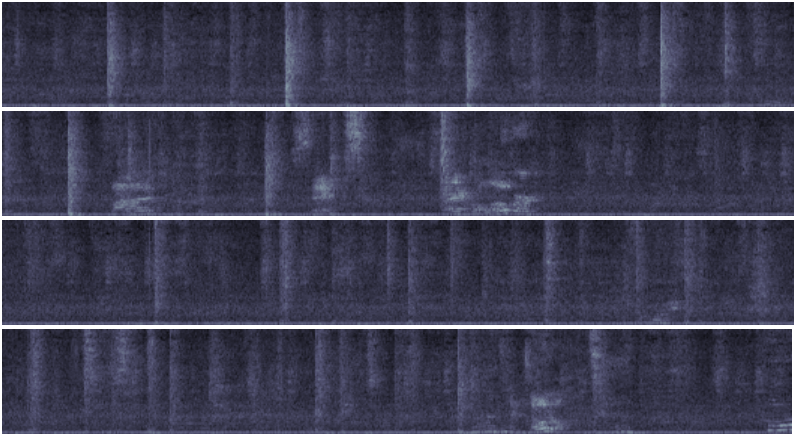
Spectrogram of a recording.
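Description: Hands and feet thudding on rubber gym floor mats during a bodyweight floor exercise, sharp knocks about every two seconds at first and then softer, over a steady low hum.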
